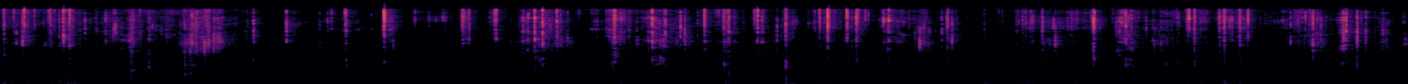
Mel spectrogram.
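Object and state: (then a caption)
Dry bar soap being carved. A metal blade scrapes and carves flaky curls off a solid white bar of dry soap held in the hand. The sound is a quiet run of short, crisp, crunchy scrapes, all high and bright with no low end, each stroke dying away almost instantly.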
